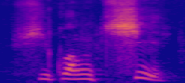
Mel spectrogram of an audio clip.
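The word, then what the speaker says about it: 徐光启: 하나는 우리말로 해서 서광계, 그 다음에 또 한 사람은 이지조, 그 다음에 또 한 사람은 양정균, 이 중국말로는 쉬광치, 그 다음에 리쩌자오, 그 다음에 양팅쥔 이렇게 발음이 되는데 이 세 사람하고 사귀는 계기가 되었습니다.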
